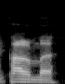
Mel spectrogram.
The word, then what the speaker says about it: Palme d'Or: You pronounced that very funny. I am awful at it. I'm so bad. There's no. You don't need to. Yeah. Just palm. Oh, essentially palm. You can say palm like essentially the same.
